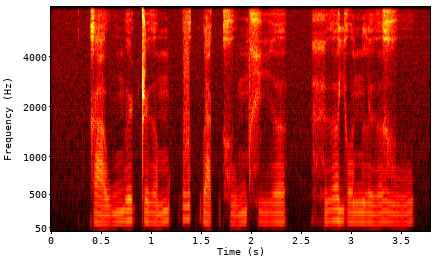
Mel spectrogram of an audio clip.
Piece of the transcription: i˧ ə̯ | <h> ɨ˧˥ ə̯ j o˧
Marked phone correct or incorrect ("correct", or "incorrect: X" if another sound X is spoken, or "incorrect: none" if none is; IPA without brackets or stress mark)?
correct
